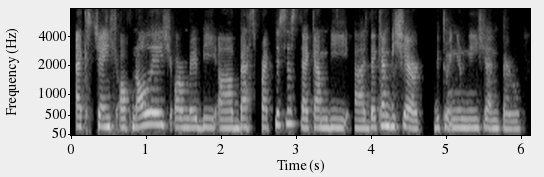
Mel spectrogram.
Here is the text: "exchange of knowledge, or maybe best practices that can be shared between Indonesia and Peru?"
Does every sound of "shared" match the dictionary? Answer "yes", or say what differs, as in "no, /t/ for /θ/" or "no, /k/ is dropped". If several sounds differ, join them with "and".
yes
